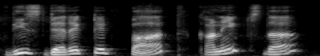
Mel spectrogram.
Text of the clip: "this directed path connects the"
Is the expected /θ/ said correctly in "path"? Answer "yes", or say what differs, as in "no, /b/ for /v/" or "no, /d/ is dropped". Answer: no, /t/ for /θ/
